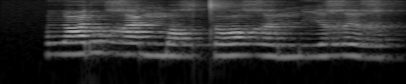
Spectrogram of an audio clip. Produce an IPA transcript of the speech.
ðˤ ɨ ɾ o̤ ʁ a ŋ͡m ɔ ʁ t ɔ ʁ ɘ m i ʁ i ʁ

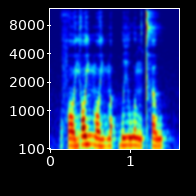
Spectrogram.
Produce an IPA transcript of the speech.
f ɔː˨ j ɔː˥ j m ɔː˨ j m ɐ˧ p̚ w iː˧ w ʊ˨ ŋ t̪ʰ ɐ˧ w

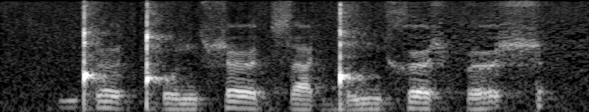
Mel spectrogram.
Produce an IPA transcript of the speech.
ǃʼ ə ǃʰ o n ɬ œ t͡s a ɡ͡ǃ ɪ ɲ x œ ɬ p œ ɬ

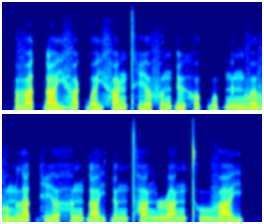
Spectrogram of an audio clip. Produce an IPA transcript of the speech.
v a˦˥ t̚ ɗ a˧˥ j v a˨˩ k̚ w ə˧ j f a˧˥ ŋ t̪ʰ i˧ ə̯ f ə˨˩˦ ŋ ɗ ɨ˨˩ h o˦˥ k̚ w u˨˩ p̚ n ə˧˥ ŋ v əː˧˥ v ə˧ m l a˦˥ t̚ h i˧ ə̯ h ə˧ ŋ ɗ a˨˩˦ j ɗ ə˨˩ ŋ t̪ʰ a˨˩ ŋ ɹ a˨˩˦ ŋ t̪ʰ u˨˩˦ v a˧ j

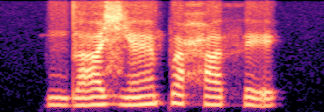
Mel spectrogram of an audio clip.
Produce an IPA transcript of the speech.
n d a ʑ ɛ̃ p ə ħ a θ e

